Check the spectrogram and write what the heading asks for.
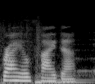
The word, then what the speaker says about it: Bryophyta: group of plant life and there's already a pronunciation available for it bryophyta there you go a definitive answer wait what's this bryophyta in 30 seconds raw can be fought with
